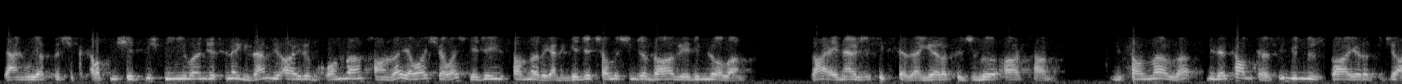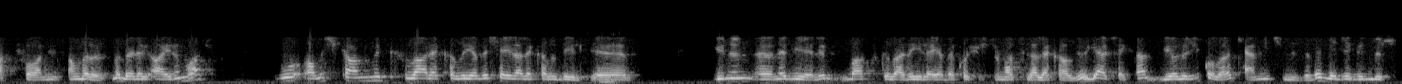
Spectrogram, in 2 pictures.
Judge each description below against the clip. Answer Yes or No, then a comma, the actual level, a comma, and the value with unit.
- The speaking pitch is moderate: No, low, 125 Hz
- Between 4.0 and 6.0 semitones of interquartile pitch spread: No, average, 3.4 semitones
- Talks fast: Yes, fast, 150 wpm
